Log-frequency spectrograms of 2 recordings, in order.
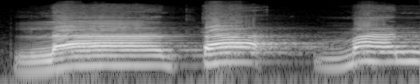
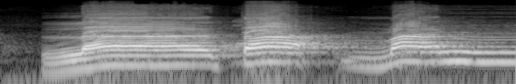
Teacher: Bibir mecucu atau moncong di tengah-tengah dengung sebagai isyarat bunyi dhammah. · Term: Ishmam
